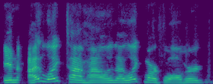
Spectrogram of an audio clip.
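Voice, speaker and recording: A man's voice: high voice, moderate pace, bright, forceful tone, no room sound. A man co-hosting a podcast, giving his movie opinions in informal, casual chat. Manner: informal, says "dude" and "man". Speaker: podcast co-host.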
